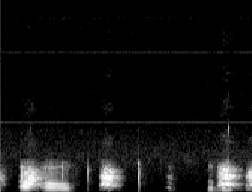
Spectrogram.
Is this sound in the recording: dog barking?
yes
